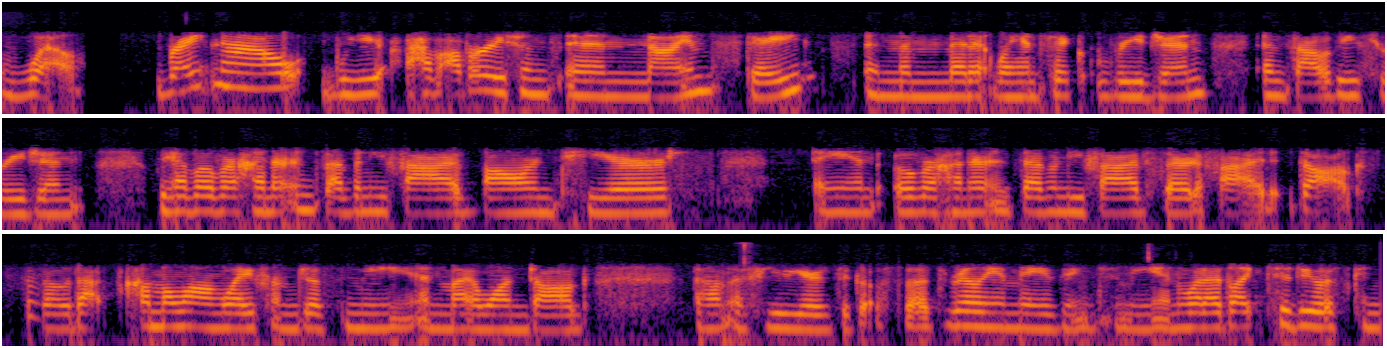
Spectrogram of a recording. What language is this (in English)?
English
